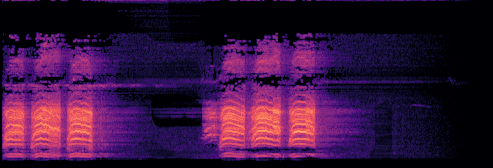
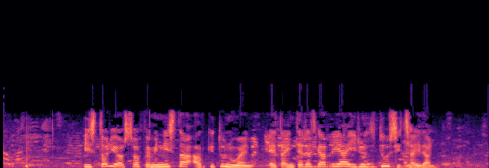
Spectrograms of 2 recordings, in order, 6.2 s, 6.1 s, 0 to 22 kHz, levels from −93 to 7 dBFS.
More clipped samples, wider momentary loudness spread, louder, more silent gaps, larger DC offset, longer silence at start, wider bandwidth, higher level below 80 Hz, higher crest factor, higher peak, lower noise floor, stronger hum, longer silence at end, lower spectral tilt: neither; second, 11 LU vs 14 LU; about the same, -13 LUFS vs -12 LUFS; neither; neither; about the same, 0.05 s vs 0.05 s; first, over 20 kHz vs 8 kHz; second, under -90 dBFS vs -54 dBFS; about the same, 18 dB vs 14 dB; about the same, -2 dBFS vs 0 dBFS; first, -80 dBFS vs -34 dBFS; neither; first, 2.2 s vs 0.35 s; second, 15.5 dB/octave vs -4 dB/octave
